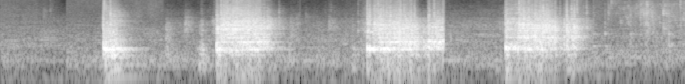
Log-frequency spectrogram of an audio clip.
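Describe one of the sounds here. Ice cubes clatter loudly into a plastic blender jug.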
